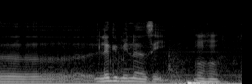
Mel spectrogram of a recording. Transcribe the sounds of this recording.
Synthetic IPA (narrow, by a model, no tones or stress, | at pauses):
leɡiminazḭ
